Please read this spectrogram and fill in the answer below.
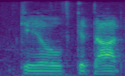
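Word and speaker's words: Gal Gadot: It also does not hurt that, you know, Gail Gadot, I think is actually how you say her name, because she's not French, she's Israeli, which I didn't know until I watched her in an interview say people keep saying her name wrong, but she is a very gorgeous woman.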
